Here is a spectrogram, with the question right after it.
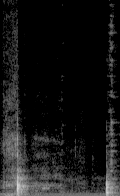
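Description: A knife chops an onion on a cutting board, two sharp, close knocks about a second apart with quiet between them.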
